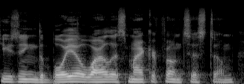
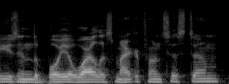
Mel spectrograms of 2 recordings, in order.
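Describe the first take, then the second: First: The sound comes from both speakers equally. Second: The sound comes from only one side. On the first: The speaker calls it right. "in a mono mode" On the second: The speaker calls it wrong. "but in stereo"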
